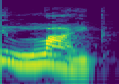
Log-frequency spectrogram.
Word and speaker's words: like: De novo aqui, like, o E não é pronunciado, o K já junta no I.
